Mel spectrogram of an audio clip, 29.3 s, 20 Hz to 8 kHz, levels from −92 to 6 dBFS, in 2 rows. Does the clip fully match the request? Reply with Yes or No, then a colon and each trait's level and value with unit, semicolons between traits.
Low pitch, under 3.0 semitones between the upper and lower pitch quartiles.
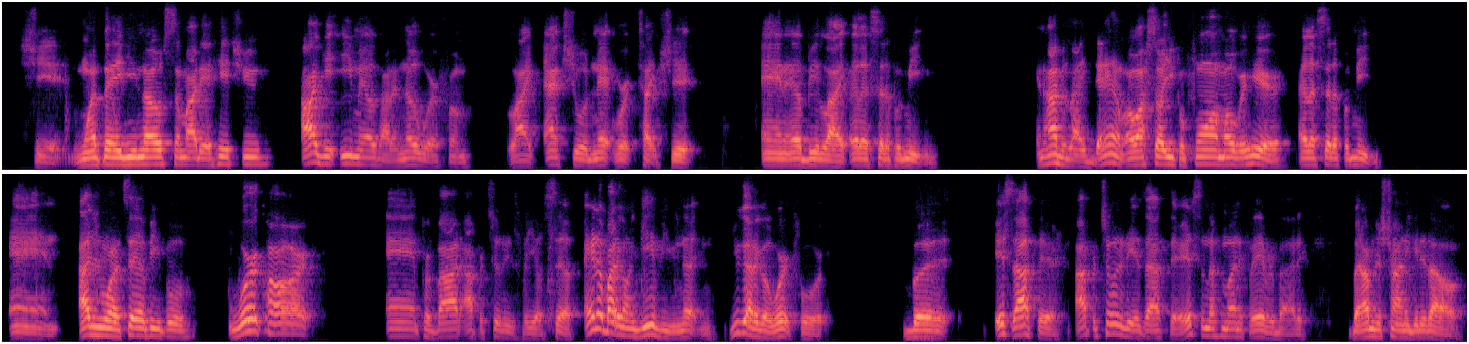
Yes: low, 115 Hz; narrow, 2.5 semitones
